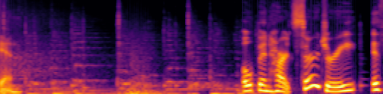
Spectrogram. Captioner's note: transition whooshing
